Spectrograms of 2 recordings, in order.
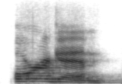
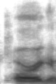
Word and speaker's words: Oregon: to make sure that we got it right oregon you got it right oregon we did pretty well okay that's good to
